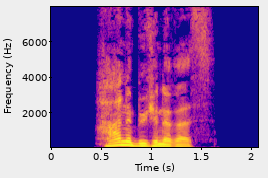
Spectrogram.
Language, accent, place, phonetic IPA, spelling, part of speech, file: German, Germany, Berlin, [ˈhaːnəˌbyːçənəʁəs], hanebücheneres, adjective, De-hanebücheneres.ogg
- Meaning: strong/mixed nominative/accusative neuter singular comparative degree of hanebüchen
